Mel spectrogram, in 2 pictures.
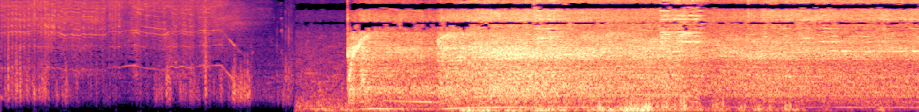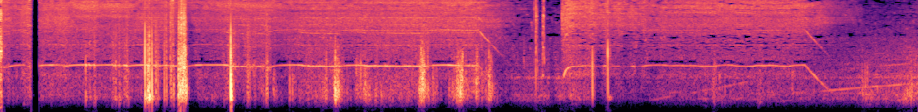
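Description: Makita angle grinder with an abrasive disc grinding rust off a steel ring: a loud grinding that starts about three seconds in and cuts off suddenly after about six seconds. Before and after it, quieter handling clicks over a steady high whine.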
